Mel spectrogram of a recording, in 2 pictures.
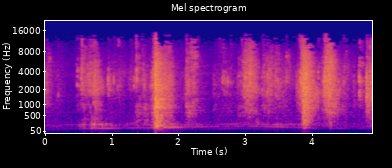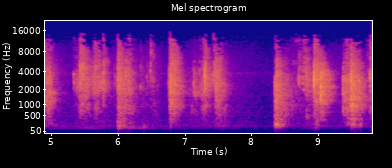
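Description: Plates, pans and utensils clattering as they are packed into a plastic storage bin: irregular knocks and rattles, the loudest about two and four seconds in.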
